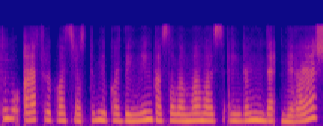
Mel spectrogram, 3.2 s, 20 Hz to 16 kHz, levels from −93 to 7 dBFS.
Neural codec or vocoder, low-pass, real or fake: codec, 16 kHz, 0.5 kbps, FreqCodec, smaller model; 7.2 kHz; fake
